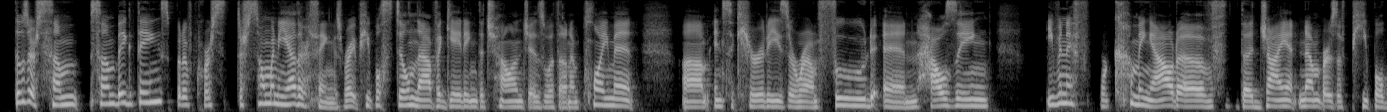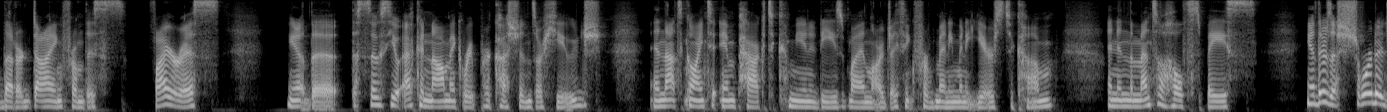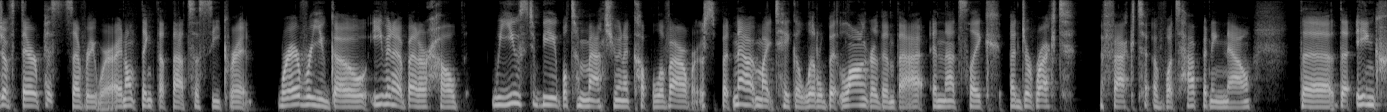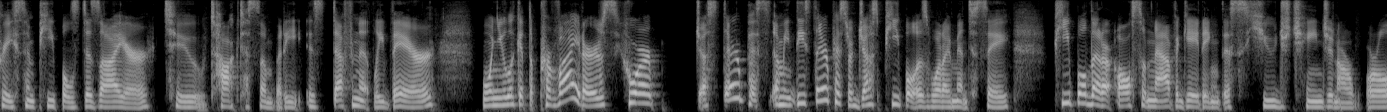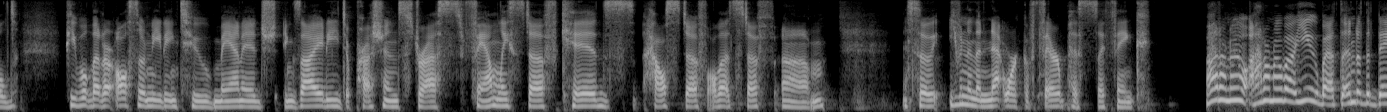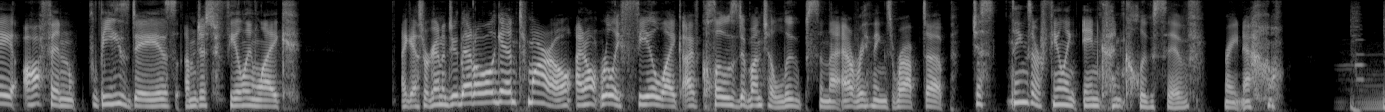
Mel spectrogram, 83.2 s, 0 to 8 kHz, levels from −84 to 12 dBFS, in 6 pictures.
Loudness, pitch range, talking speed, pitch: -19 LUFS, 155-205 Hz, 190 wpm, 165 Hz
